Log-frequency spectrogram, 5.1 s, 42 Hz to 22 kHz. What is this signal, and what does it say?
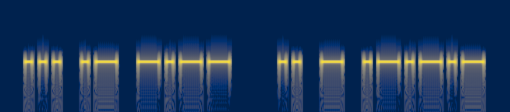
Morse code, heard as a keyed tone, about 17 wpm, 700 Hz. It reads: SAY IT.
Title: Sentences from Top 1600 Words 17wpm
